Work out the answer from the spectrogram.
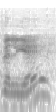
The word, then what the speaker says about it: Cuvelier: I mean, usually that ends in kind of an A sound, right? Cuvelier.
